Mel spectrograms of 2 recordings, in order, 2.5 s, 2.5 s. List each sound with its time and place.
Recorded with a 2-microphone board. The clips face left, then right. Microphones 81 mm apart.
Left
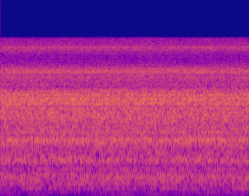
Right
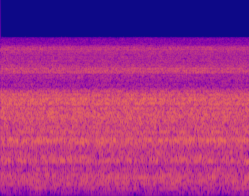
Only background noise.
